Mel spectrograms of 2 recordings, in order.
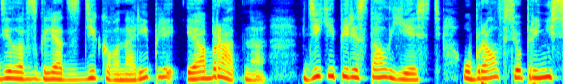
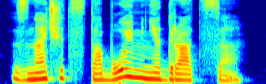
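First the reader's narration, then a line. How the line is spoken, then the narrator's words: Contemptuous hiss. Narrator (Russian): Дик презрительно прошипел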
